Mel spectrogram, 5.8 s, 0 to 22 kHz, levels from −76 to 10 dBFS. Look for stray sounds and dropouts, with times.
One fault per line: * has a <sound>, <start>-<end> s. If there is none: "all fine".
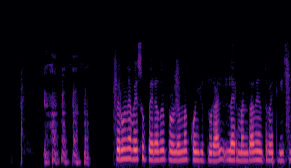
* has a laugh, 0.9-1.8 s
